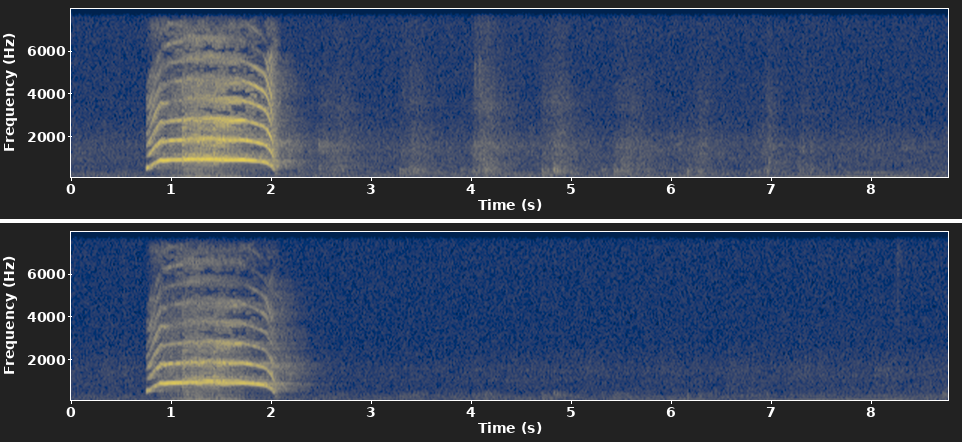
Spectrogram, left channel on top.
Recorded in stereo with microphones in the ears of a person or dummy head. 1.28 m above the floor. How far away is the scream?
About 1.1 m.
